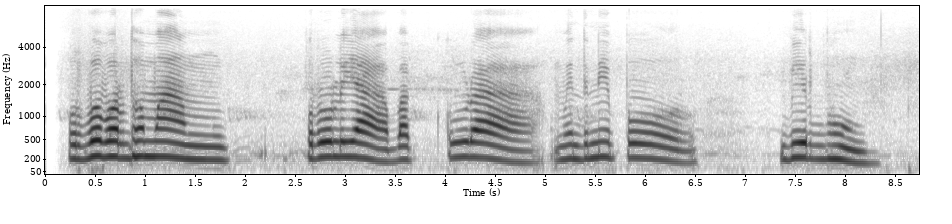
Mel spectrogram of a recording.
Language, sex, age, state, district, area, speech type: Santali, female, 60+, West Bengal, Purba Bardhaman, rural, spontaneous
